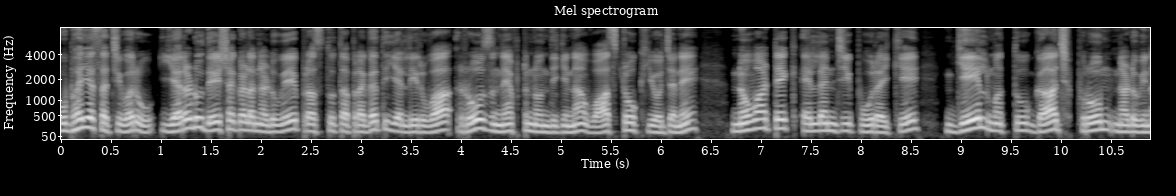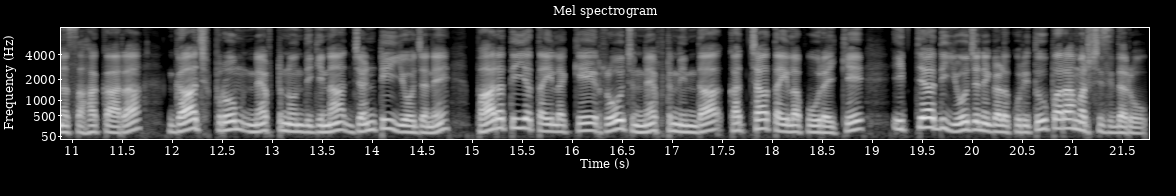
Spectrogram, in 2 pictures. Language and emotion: Kannada, neutral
